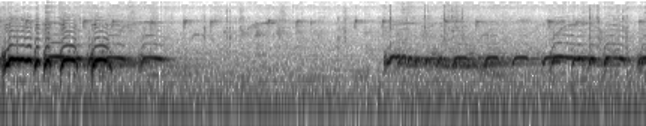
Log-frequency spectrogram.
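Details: Zebra dove singing as a lure for other zebra doves: a short burst of quick bubbling coos, a brief pause, then a softer continuous rolling trill of cooing notes.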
